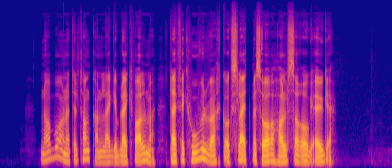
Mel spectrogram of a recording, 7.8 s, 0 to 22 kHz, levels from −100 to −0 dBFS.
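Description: At 1.26 s the microphone volume stepped up: the call software judged the input too quiet and raised the device gain by about 8 dB in a single jump. Speech and background noise get louder together. The waveform envelope widens abruptly at that point, and the spectrogram brightens evenly across all frequencies.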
